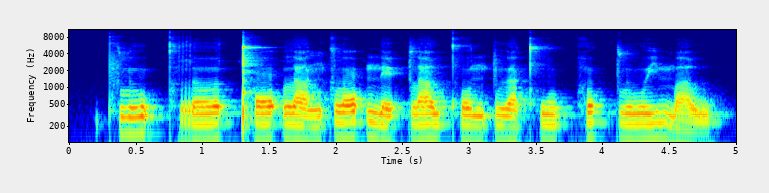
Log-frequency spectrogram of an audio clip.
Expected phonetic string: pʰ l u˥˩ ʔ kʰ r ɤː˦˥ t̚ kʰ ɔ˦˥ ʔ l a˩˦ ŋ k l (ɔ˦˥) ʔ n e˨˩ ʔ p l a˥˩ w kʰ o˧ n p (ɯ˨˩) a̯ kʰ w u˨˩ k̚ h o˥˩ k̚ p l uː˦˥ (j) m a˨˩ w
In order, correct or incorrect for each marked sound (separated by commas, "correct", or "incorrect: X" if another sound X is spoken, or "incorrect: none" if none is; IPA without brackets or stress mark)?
correct, correct, correct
